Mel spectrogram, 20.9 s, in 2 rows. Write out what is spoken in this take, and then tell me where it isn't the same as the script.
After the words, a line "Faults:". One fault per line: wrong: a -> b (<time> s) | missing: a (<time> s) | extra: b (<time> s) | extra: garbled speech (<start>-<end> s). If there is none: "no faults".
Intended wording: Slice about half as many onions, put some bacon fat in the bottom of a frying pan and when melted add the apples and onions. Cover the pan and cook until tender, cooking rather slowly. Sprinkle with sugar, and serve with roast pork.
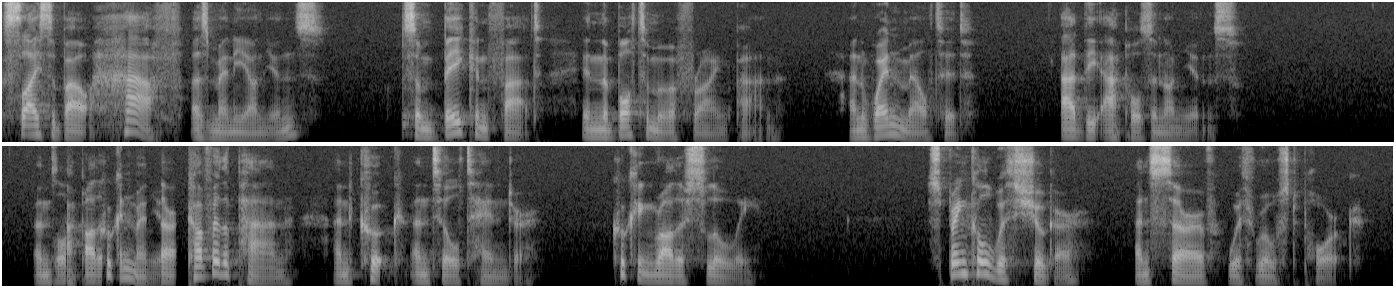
Slice about half as many onions, some bacon fat in the bottom of a frying pan and when melted add the apples and onions. [garbled] Cover the pan and cook until tender, cooking rather slowly. Sprinkle with sugar, and serve with roast pork.
Faults:
missing: put (2.5 s)
extra: garbled speech (10.7-11.8 s)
